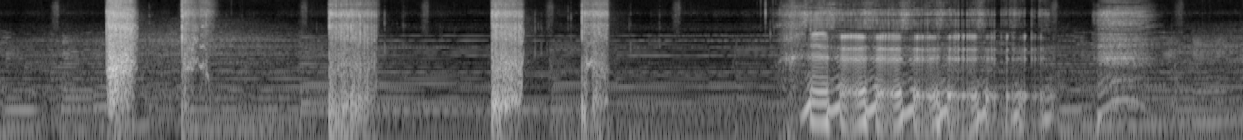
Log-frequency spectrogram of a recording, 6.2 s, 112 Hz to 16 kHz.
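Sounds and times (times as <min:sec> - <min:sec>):
buzzy wobbling fart with short sharp puffs: 0:00.5 - 0:03.1
laughter: 0:03.9 - 0:05.8.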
